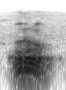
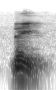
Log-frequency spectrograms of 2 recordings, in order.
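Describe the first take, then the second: First: An r sound followed by a u-like vowel. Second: An r sound followed by an e-like vowel. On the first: This is the southern Indian and Gujarati pronunciation. "in the south and in Gujarat, they will pronounce this ru" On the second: This is the northern Indian pronunciation. "Ubiquitously throughout northern India, this is pronounced like the Hindi R followed by E matra"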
